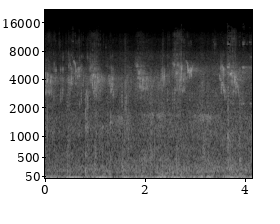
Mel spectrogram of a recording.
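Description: Small birds chirping in short, scattered calls, over a faint low rumble.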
